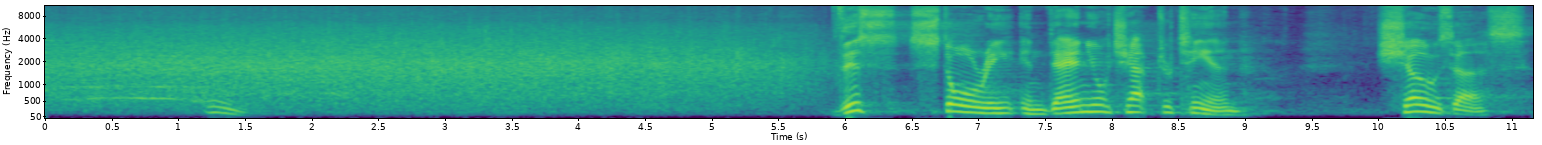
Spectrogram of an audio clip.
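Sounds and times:
audience clapping: 0:00.0 - 0:06.0
speech: 0:01.2 - 0:01.6, 0:05.9 - 0:09.1, 0:10.0 - 0:11.1.

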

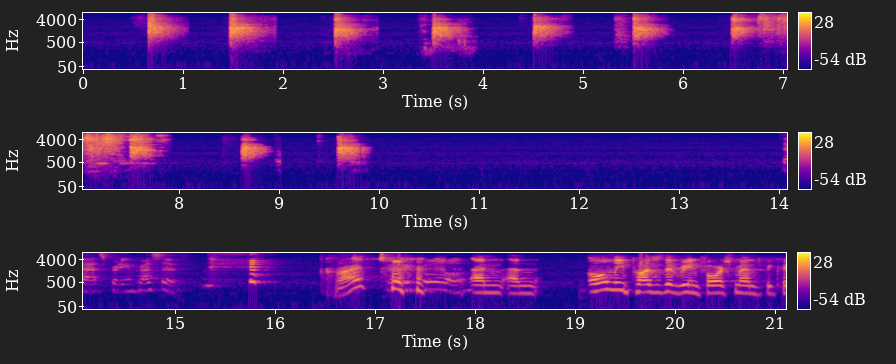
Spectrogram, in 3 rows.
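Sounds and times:
slow hand clapping: 0:00.6 - 0:05.9, 0:06.5 - 0:07.9, 0:08.6 - 0:09.9
speech: 0:14.0 - 0:15.6, 0:16.6 - 0:21.1.

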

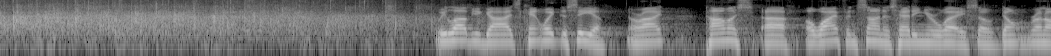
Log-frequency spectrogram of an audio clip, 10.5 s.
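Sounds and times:
audience applause: 0:00.0 - 0:04.9
speech: 0:04.4 - 0:10.5.

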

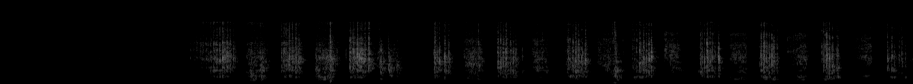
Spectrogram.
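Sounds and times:
scissors cutting paper strips: 0:01.9 - 0:09.1.

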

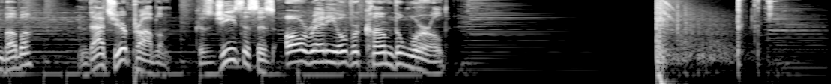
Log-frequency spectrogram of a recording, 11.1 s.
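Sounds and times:
speech: 0:00.0 - 0:06.1
gunshots in a gunfight: 0:08.8 - 0:10.4.

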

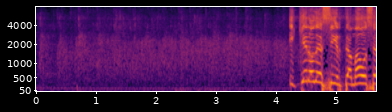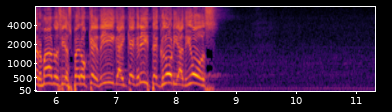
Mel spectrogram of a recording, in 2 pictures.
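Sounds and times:
audience applauding in a large room: 0:00.0 - 0:04.7
speech: 0:04.3 - 0:08.7.

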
